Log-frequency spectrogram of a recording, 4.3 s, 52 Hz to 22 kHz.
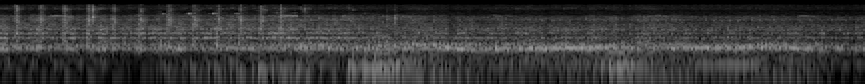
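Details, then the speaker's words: Honda Click 125 scooter at 70,000 km, after cleaning a heavily carbon-fouled throttle body and intake manifold that made it hard to start every morning: steady, even mid-pitch idle with no misses or knocks; idles smoothly. "At syempre asahan natin na maganda na rin ang minor ng kanyang motor."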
